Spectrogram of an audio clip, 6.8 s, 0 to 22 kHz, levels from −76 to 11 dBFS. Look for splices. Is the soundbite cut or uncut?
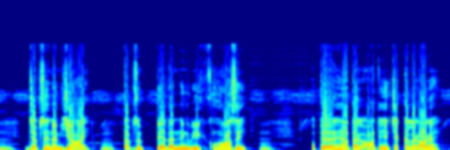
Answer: uncut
